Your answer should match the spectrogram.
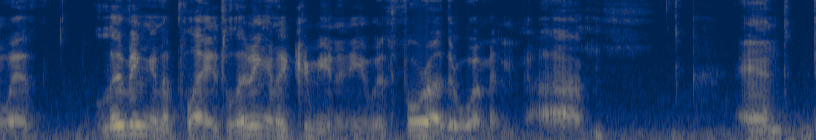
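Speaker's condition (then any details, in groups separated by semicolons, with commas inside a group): Cerebral palsy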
